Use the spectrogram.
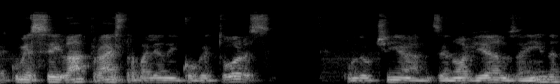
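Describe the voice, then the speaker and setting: A man speaks at a moderate pace in a fairly low voice with ordinary pitch variation. His loudness stays very even. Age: 60s. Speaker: market analyst, trader. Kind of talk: interview, career story. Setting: live stream. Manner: halting, many fillers.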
